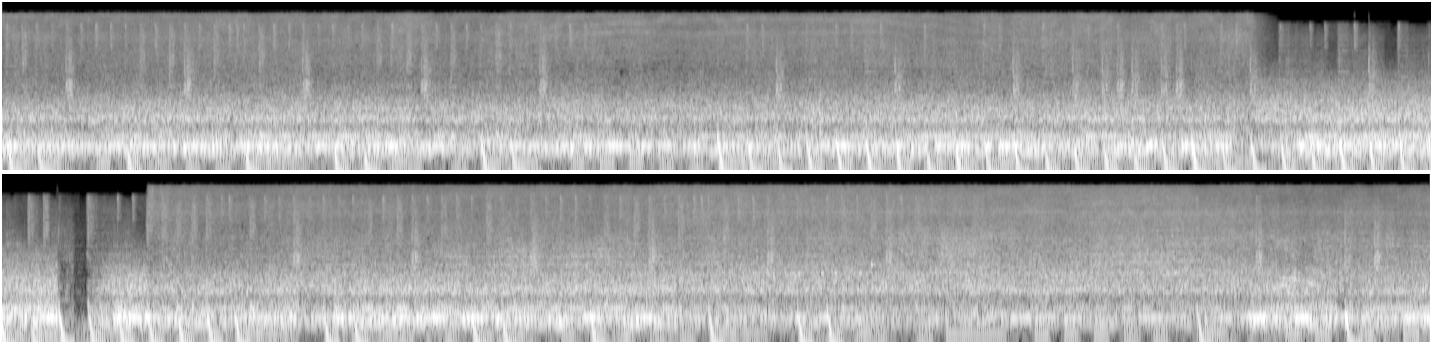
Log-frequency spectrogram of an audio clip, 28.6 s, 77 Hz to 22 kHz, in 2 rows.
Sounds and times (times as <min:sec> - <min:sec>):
Spray: 0:00.0 - 0:14.8, 0:15.7 - 0:28.5
Music: 0:00.0 - 0:28.5.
